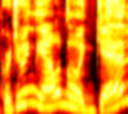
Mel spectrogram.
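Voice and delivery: high, sing-song weary resignation; hammed-up tired parent groaning along; mock exasperation. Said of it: "I'm like".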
